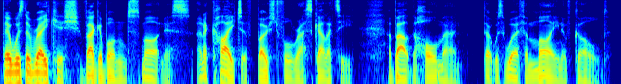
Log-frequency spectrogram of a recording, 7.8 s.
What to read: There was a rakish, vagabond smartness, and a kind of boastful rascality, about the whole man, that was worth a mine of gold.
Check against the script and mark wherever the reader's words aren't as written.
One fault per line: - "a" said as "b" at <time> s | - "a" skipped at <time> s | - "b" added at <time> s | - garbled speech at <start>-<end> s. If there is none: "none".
- "a" said as "the" at 0.3 s
- "kind" said as "kite" at 2.6 s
